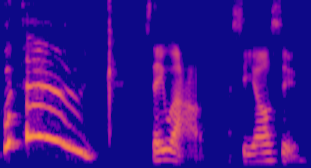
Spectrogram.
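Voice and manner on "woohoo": excited whoop. Real, not acted. Cheering sign-off.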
